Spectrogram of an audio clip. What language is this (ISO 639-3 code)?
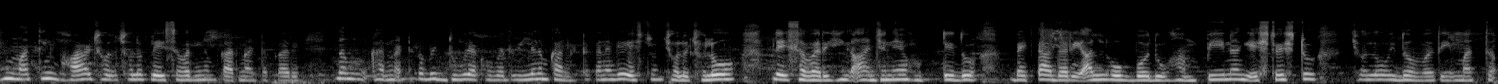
kan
